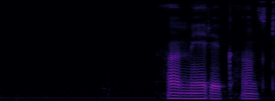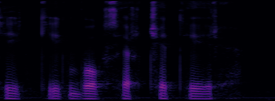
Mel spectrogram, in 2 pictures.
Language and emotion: Russian, neutral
